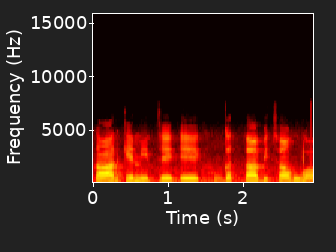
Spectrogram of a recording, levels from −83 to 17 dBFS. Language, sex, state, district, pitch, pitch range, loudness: Hindi, female, Punjab, Fazilka, 245 Hz, 240-260 Hz, -17 LUFS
